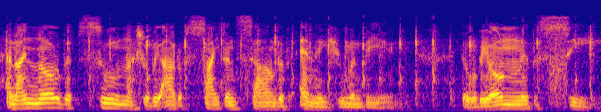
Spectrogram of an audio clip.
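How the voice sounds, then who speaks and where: A noisy old radio recording carries a solitary, middle-aged recluse. His voice sits low, and he confesses in a halting, deliberate, obsessive way, in the manner of a 1970s radio play. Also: highs cut off. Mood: rapt, yearning. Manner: halting, deliberate, brooding monologue. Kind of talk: 1970s radio drama acting.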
